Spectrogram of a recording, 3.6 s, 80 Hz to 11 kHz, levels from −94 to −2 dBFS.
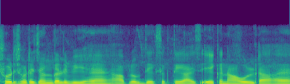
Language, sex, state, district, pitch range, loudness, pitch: Hindi, male, Chandigarh, Chandigarh, 110-115 Hz, -16 LUFS, 110 Hz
